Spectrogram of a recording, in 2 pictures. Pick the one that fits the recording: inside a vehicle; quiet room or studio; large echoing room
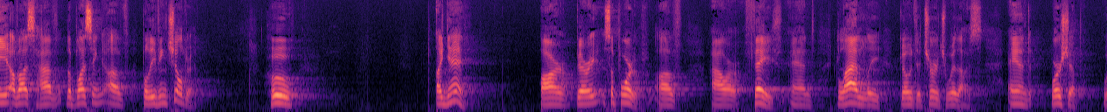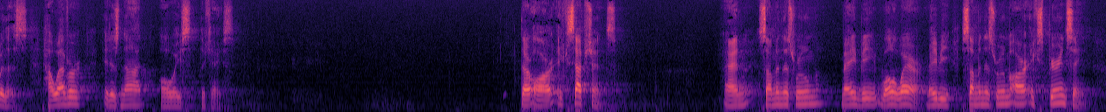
large echoing room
